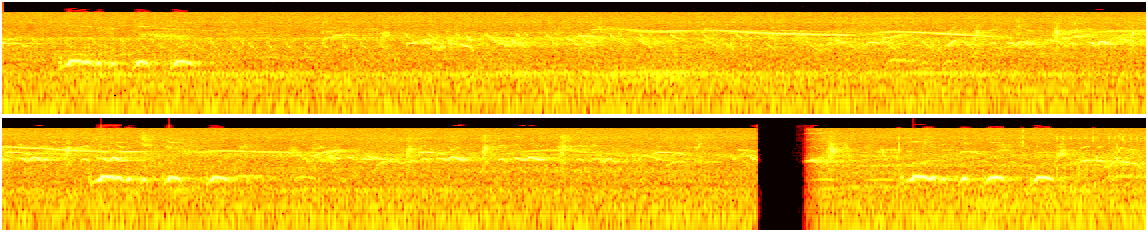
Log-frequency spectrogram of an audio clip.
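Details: Local zebra dove song with a long "kuk", "irama lelah" (tired rhythm) style: three short phrases of low mellow coos spaced roughly five seconds apart, with faint high bird chirps and whistles between them and steady ambient noise.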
